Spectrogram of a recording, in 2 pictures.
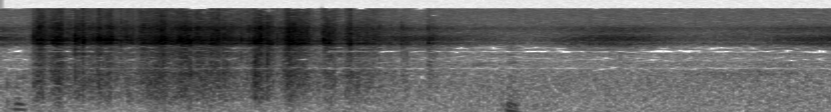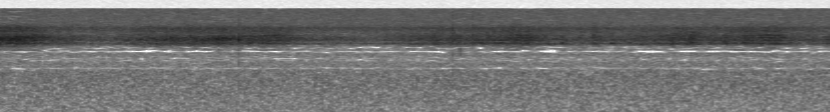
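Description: Dry leaves crackling and rustling for about two seconds as a large black snake slithers off through the leaf litter, which the finder thinks is a black racer. Then a steady high insect chorus, cricket-like, that swells about once a second.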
